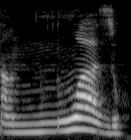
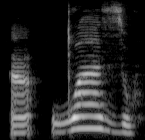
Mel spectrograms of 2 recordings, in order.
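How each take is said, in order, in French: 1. Un son n se lie au mot suivant. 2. Le n ne passe pas au mot suivant. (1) "normalement on devrait dire un oiseau" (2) "Je ne fais pas la liaison"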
